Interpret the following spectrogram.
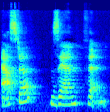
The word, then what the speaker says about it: astaxanthin: funky word for you so we're going to pronounce it for you AA zanin and it basically is a carotenoid and it's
